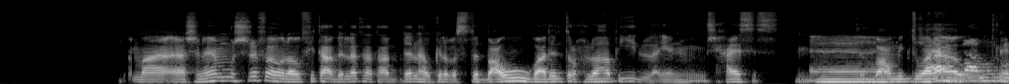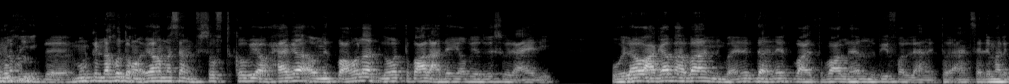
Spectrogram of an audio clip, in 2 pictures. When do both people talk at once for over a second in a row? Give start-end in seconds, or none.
8.1-10.5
